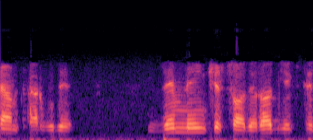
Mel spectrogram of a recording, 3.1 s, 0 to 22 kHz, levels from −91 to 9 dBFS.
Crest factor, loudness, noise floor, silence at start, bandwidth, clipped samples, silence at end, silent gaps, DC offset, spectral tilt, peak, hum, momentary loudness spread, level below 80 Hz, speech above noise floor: 18 dB; -19 LUFS; -53 dBFS; 0 s; 3.8 kHz; under 0.1%; 0 s; none; under 0.1%; -6 dB/octave; 0 dBFS; none; 9 LU; -50 dBFS; 35 dB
